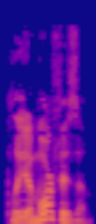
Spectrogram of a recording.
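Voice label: "pleomorphism", British English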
